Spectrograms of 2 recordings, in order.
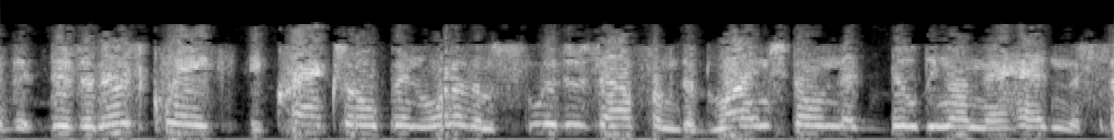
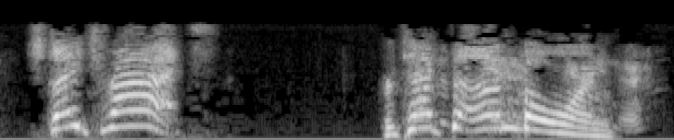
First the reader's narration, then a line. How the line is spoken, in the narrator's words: holler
